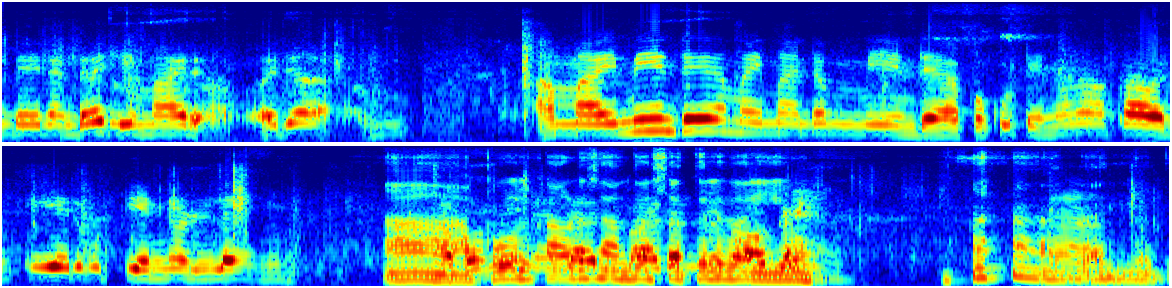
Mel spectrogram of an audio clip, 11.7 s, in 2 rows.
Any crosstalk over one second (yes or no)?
yes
